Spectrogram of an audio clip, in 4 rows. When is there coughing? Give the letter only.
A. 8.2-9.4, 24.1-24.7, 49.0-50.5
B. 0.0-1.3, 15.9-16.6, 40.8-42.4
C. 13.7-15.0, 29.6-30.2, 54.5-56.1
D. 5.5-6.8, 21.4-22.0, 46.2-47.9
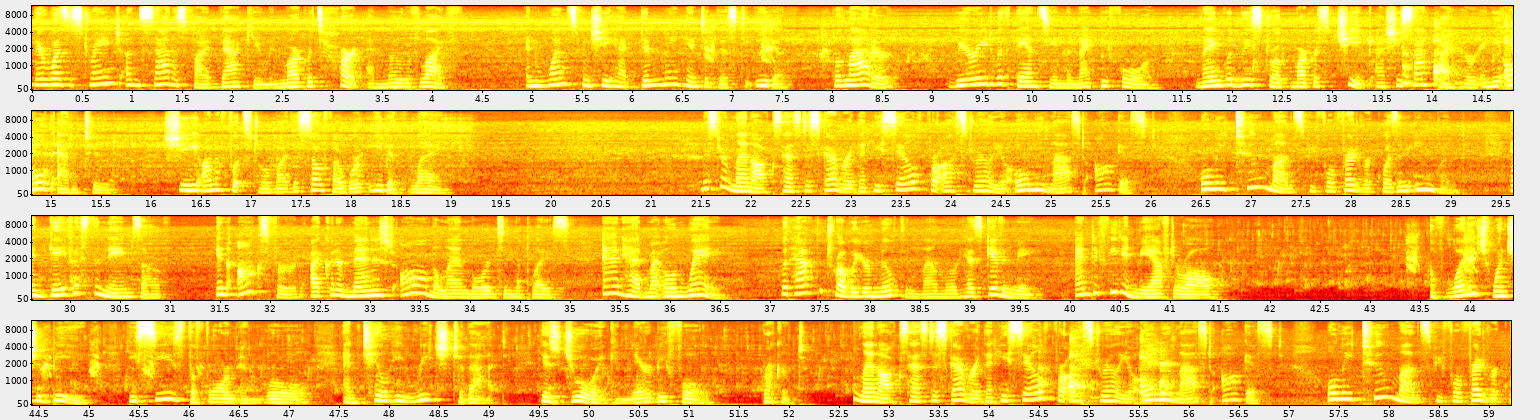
C.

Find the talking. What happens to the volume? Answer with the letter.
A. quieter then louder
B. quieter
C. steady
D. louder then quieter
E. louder
C.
